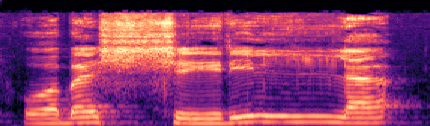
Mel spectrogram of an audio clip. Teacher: را کے نیچے زیر ہے تو را کو باریک کر کے پڑھیں گے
